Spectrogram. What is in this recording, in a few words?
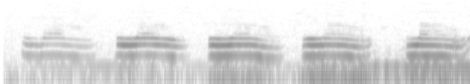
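"low", spoken word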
